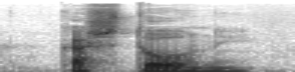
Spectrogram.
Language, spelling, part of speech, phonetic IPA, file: Belarusian, каштоўны, adjective, [kaʂˈtou̯nɨ], Be-каштоўны.ogg
- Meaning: precious, valuable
